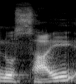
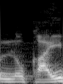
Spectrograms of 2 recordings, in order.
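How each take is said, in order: First: The middle consonant is an s sound. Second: The middle consonant is a k sound.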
